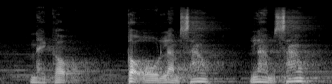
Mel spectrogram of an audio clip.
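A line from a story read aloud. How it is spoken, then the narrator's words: Panting. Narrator (Vietnamese): Người thanh niên thở hổn hển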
